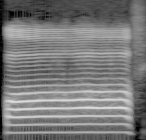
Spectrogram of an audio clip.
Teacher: অক্ষরটি পুর পড়তে হবে অর্থাৎ মুখ গোল হয়ে যাবে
